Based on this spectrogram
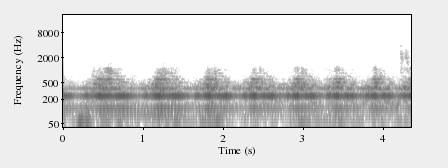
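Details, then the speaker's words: June 1984 Evergo 52" hugger ceiling fan, model 4E-6LW P35, orange cast-iron motor, running on high: steady low hum with a buzz swelling and fading about every half second; very noisy, owner suspects motor slightly out of round. "And yes, it is very noisy. These are known to be pretty loud. They aren't the best quality motors, so it's probably just like a little bit out of round or something."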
